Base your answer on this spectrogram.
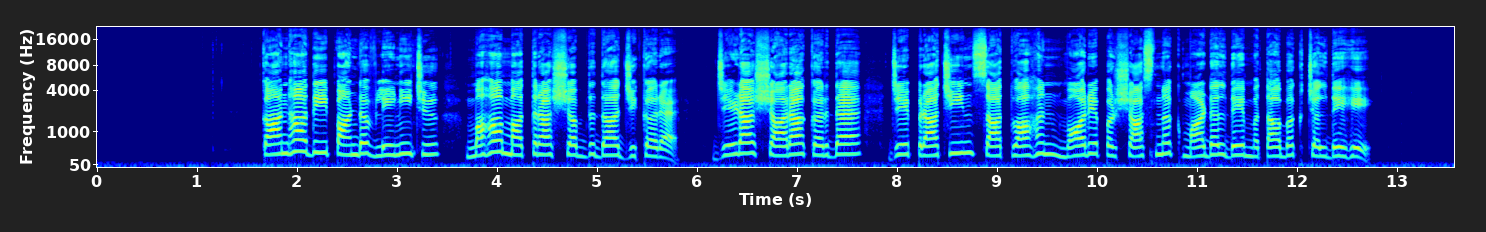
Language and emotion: Dogri, neutral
